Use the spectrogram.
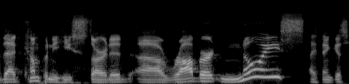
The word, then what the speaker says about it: Noyce: And two of his employees of that company he started, Robert Noyce, I think is how you say his Noyce. Name. I think, you know, I say noise instead of nice.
